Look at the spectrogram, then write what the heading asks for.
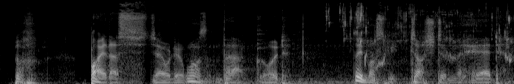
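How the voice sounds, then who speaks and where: Putting on a character voice, a man talks at a moderate pace, his very deep, low pitch gruff and rumbling. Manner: grumbling, gruff.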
